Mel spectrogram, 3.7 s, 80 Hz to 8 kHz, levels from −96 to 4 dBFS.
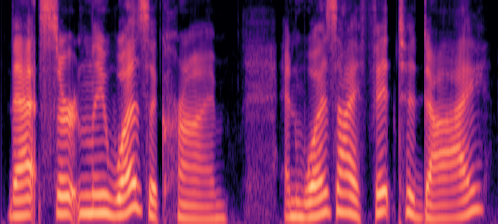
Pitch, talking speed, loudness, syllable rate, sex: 210 Hz, 175 wpm, -17 LUFS, 4.4 syllables/s, female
